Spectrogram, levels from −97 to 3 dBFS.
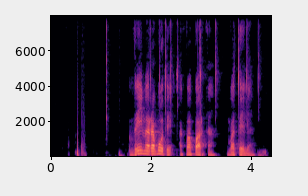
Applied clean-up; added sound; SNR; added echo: classical method Wiener filter.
